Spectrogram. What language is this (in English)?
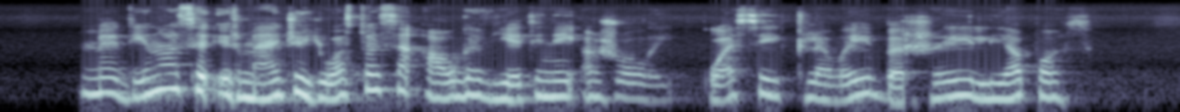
Lithuanian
